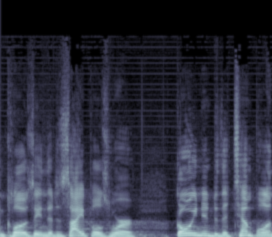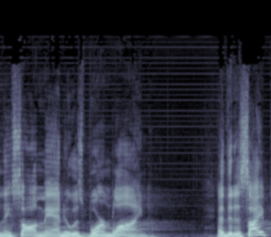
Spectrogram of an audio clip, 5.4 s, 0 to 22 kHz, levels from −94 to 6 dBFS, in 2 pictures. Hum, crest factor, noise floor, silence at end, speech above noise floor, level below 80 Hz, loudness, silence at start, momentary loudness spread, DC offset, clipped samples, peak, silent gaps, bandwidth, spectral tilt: none; 16 dB; -52 dBFS; 0 s; 36 dB; -48 dBFS; -17 LUFS; 0 s; 5 LU; under 0.1%; under 0.1%; 0 dBFS; none; 16.5 kHz; -5.5 dB/octave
